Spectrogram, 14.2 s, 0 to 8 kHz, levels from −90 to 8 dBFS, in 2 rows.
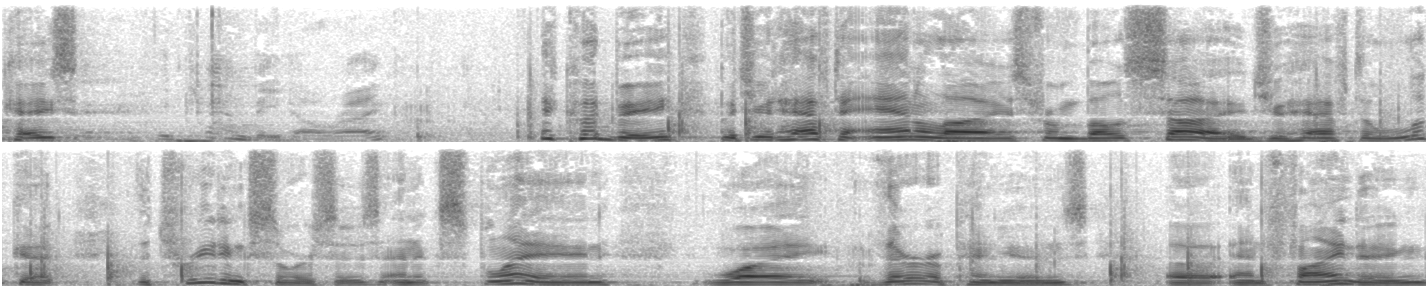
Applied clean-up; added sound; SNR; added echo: none; Walk, footsteps; 16 dB; none.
